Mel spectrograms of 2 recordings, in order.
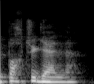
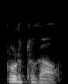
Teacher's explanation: the first vowel is reduced to u.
